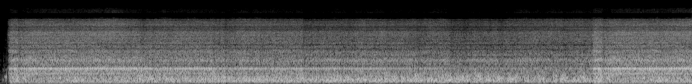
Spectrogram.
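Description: A heavy diesel engine rumbles loudly close by.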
